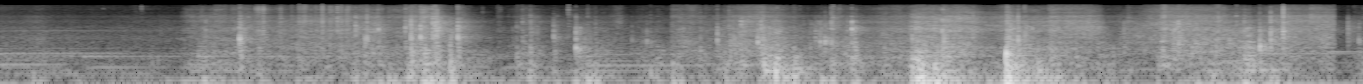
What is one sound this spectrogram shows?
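A cardboard box scrapes and thumps on a wooden floor.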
